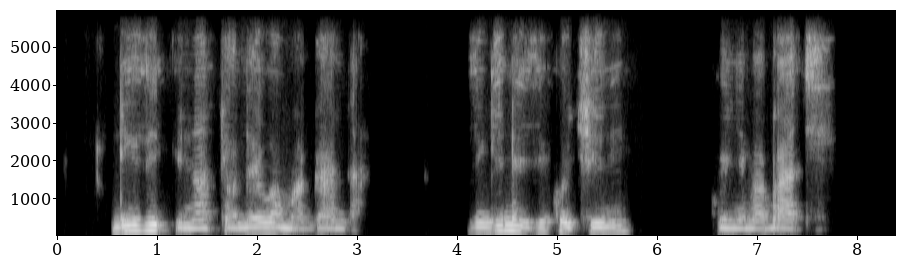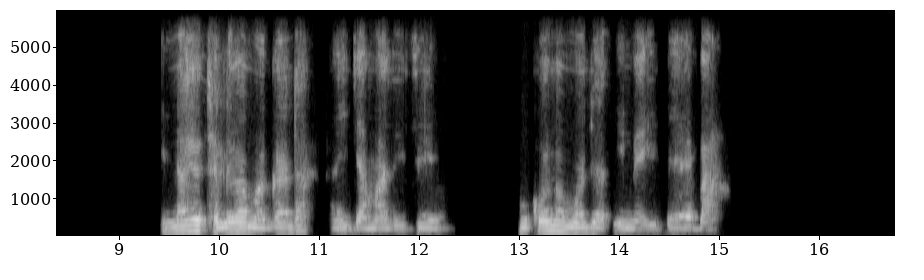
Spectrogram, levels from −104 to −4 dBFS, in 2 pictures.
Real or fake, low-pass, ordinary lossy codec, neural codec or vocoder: fake; 5.4 kHz; Opus, 32 kbps; codec, 44.1 kHz, 3.4 kbps, Pupu-Codec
